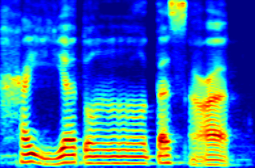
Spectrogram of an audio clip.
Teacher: تنوین کے بعد تا حروف اخفا میں سے، تو یہاں پر اخفا کا غنہ کریں گے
